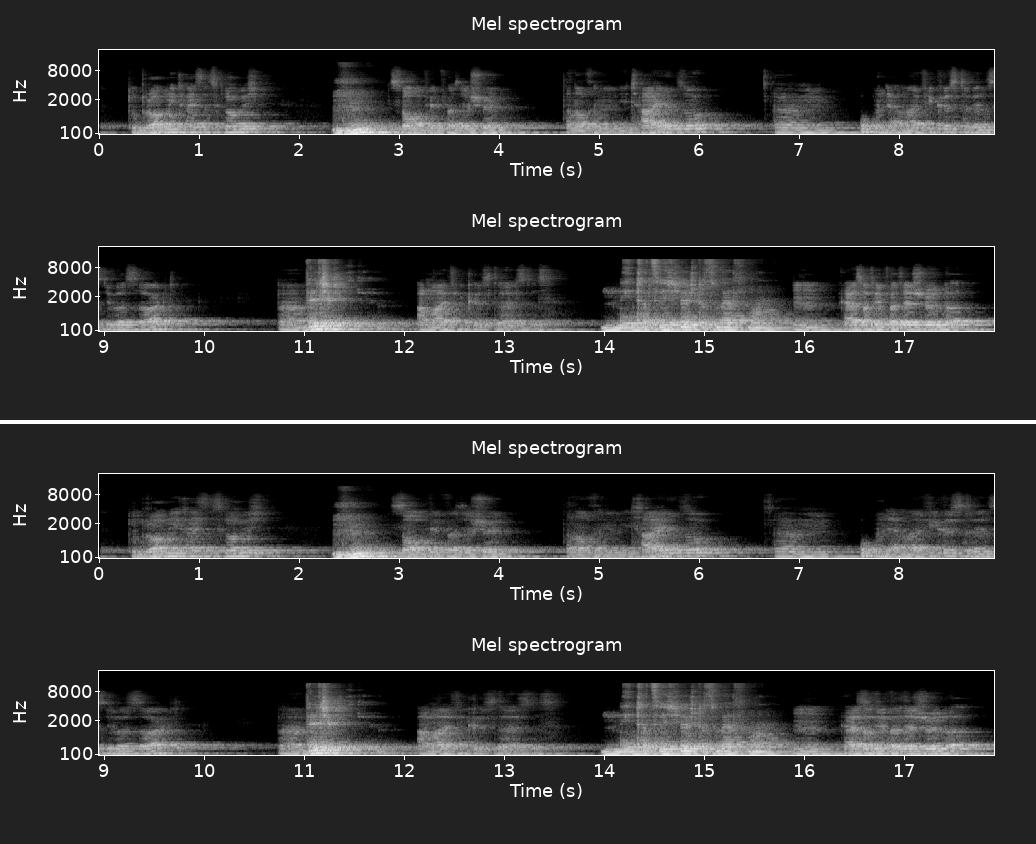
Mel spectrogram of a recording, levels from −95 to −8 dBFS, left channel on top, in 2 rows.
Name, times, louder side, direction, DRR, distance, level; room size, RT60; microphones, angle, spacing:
voice 1, 0.3-1.6 2.9-4.0 4.7-6.0 6.7-7.3 7.7-9.6 10.7-11.2 12.1-13.5 15.9-17.5, left 1 dB, 70° left, -5 dB, 5.3 m, -30 dB
voice 2, 2.3-2.9 7.6-7.7 11.0-11.3 14.0-15.7, equal, 5° left, -3 dB, 3.2 m, -21 dB
28.0 x 13.5 x 3.2 m, 1.4 s
head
